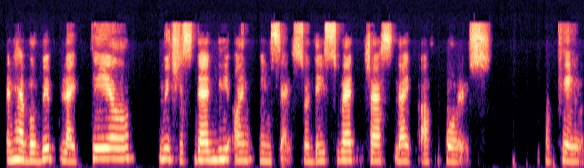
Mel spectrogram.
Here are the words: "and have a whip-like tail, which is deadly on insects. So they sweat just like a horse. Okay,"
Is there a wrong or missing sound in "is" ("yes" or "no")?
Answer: yes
